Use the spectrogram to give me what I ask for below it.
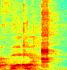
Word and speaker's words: faire: Esse Ezinho aqui não pronuncia. J'ai du boulot à faire.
